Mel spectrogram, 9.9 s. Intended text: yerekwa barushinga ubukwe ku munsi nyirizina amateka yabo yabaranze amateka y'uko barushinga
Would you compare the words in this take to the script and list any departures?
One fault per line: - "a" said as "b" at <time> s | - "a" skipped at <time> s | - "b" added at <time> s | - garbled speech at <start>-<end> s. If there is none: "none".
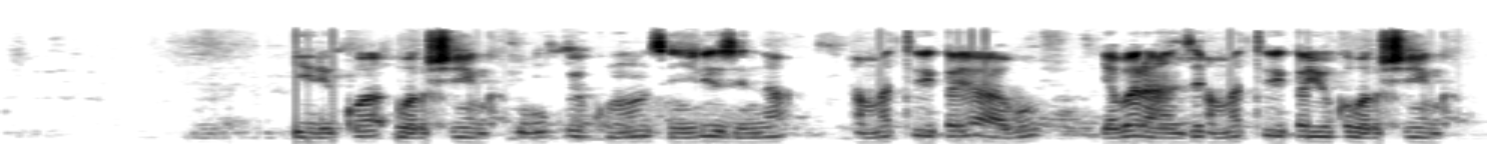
none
